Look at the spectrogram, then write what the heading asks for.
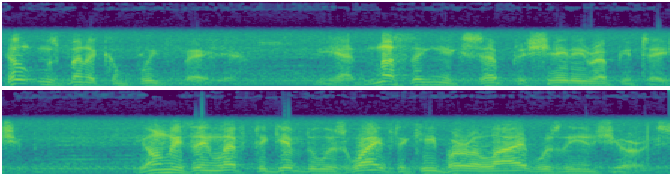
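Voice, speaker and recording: Low-voiced, careful insurance man. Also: animated. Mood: earnest, careful. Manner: deliberate, explanatory, hedging. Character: earnest, careful male insurance man briefing a colleague. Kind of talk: 1950s radio crime drama acting. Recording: muffled, noisy old radio recording.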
